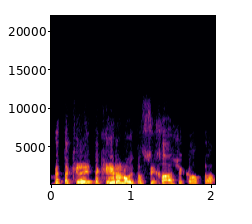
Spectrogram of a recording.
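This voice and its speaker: A man's voice: mid-range voice, lively intonation, slightly rough, highs cut off. A man in casual chat who keeps teasing and prodding his co-host.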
